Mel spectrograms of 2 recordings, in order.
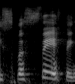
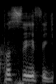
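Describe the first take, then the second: First: "specific" with a clear s at the start; correct "specific". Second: "Pacific" with the opening s dropped; mistaken "Pacific". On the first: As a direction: sound the s-p opening of "specific". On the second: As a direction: start "Pacific" on p, no s before it. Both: Shown as a demonstration. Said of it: "not Pacific, y'all".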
